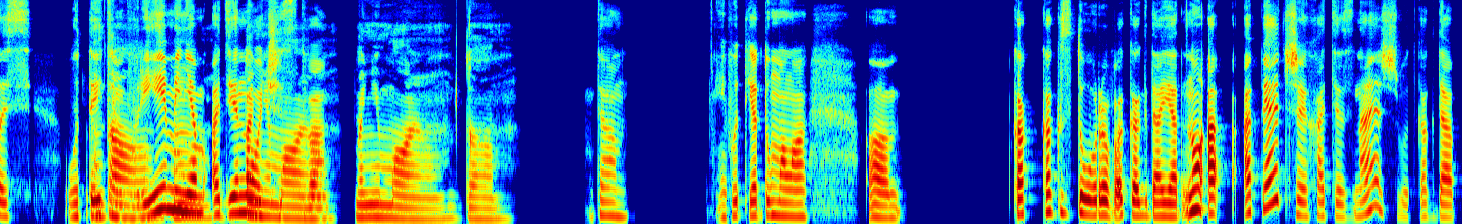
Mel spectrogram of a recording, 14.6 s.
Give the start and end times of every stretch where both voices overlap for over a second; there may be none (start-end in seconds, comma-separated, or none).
1.1-3.3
